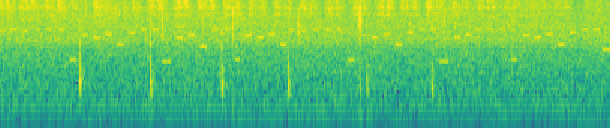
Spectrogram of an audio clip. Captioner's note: footsteps leaving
